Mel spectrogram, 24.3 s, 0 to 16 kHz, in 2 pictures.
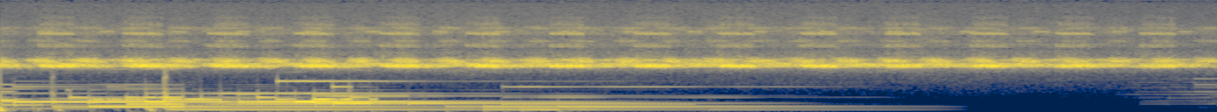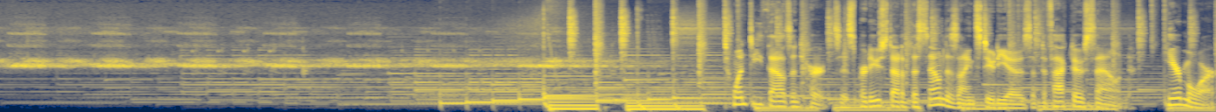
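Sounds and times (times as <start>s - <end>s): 
low musical chords: 0.0s - 8.8s, 13.4s - 24.3s
tree crickets singing at night: 0.0s - 17.6s
speech: 19.5s - 24.3s.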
